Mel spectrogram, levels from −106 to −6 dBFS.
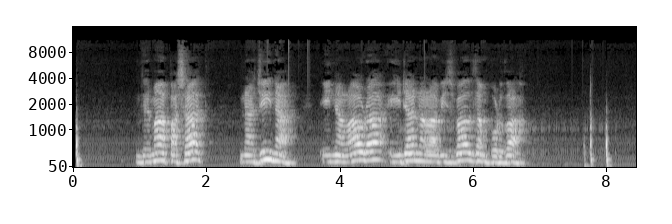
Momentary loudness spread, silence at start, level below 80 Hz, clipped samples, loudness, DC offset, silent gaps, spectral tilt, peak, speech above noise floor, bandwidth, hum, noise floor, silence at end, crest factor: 15 LU; 0.05 s; -52 dBFS; under 0.1%; -22 LUFS; under 0.1%; none; -8 dB/octave; -4 dBFS; 37 dB; 9.2 kHz; none; -57 dBFS; 0.35 s; 18 dB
